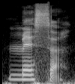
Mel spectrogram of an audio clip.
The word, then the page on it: mesa: spanish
